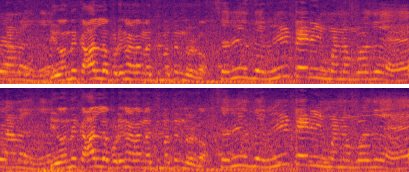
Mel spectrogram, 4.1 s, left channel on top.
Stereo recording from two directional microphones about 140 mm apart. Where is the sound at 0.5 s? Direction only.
25° right (ahead or behind).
